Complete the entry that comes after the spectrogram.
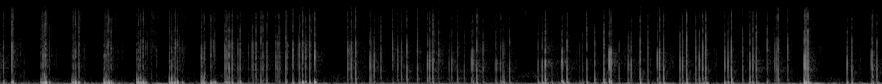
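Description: A grey crinkly plastic book, held in one hand, is scratched with fingernails and squeezed. The result is a dense run of sharp, dry crinkling and crackling, with brief broadband snaps and a low thumpy body. No hit rings on.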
